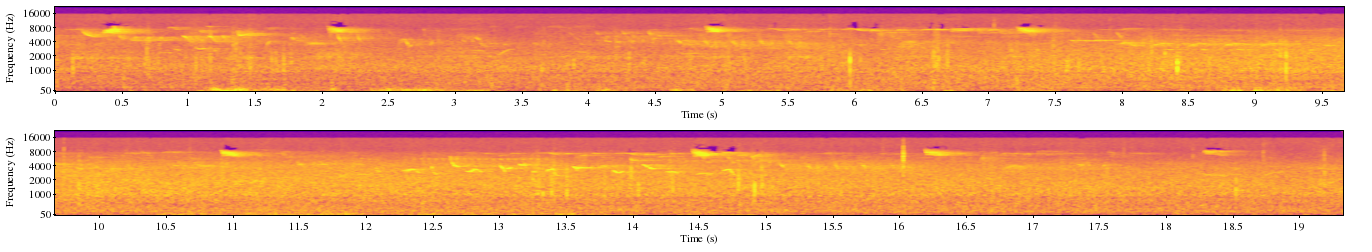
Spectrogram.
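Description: Small birds chirping in short, high calls every second or two over a steady rushing hiss. A few low thumps come in the first few seconds and again about nine seconds in.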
